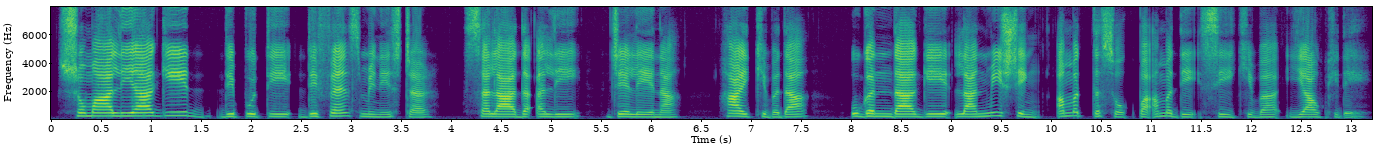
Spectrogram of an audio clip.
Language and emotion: Manipuri, neutral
